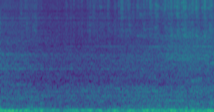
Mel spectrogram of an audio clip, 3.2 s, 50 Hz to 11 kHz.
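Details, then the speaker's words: 1970 Chevrolet Chevelle SS pro touring build with a big V8 at idle, right after push-button start with the digital fob. It gives a deep, steady, lumpy rumble with no knocks or ticks, a healthy normal idle. "push the button again and hold it for about 2 seconds one two the car f right up"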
